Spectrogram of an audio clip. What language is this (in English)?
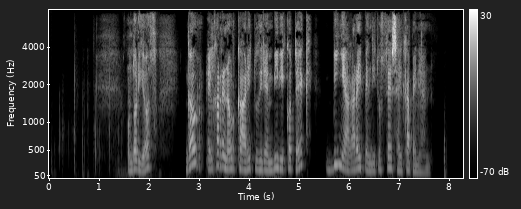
Basque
